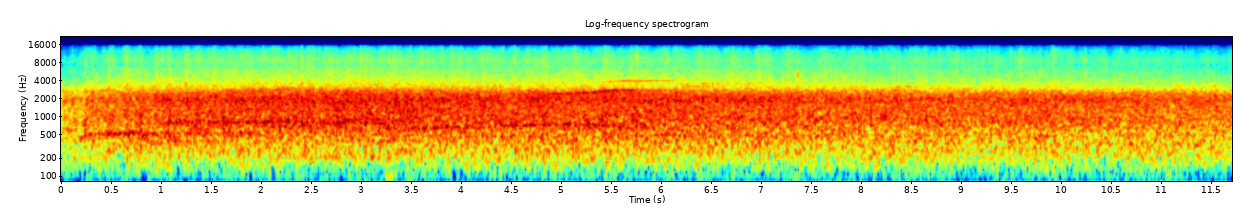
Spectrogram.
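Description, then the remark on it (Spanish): Sustained, dense applause from a large audience for a choir, a steady wash of clapping that holds at the same strong level for about twelve seconds without pause. “También os pido un aplauso para todo el coro.”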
